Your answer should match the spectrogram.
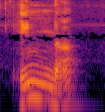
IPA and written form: hi|nːɑ ((h)inna)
